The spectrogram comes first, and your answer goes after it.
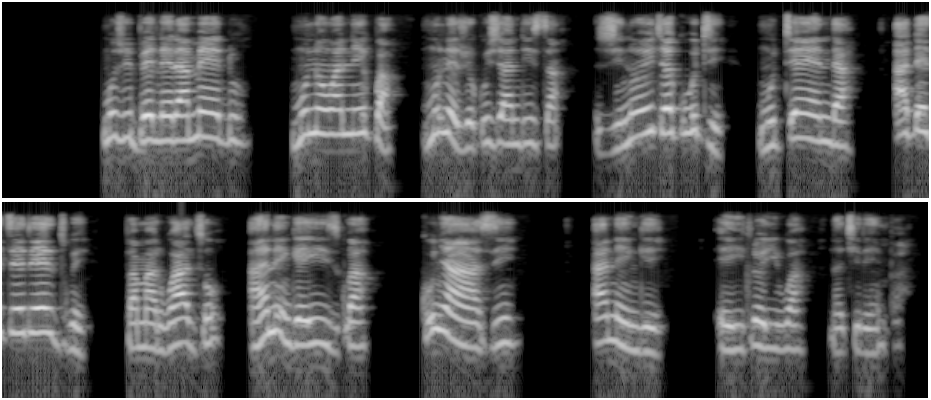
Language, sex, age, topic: Ndau, male, 18-24, health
